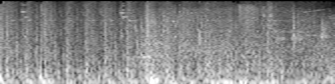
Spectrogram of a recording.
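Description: The Forward Path gun fires in a video game as a dense, continuous burst of rapid automatic shots, loud and close, with no pause for the whole stretch.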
